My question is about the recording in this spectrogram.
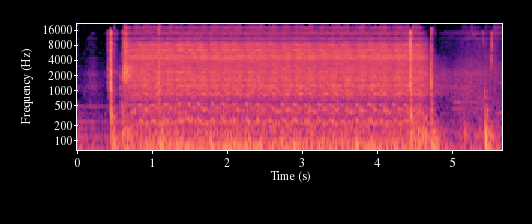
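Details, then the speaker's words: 2010 BMW 328xi Touring manual wagon stored for a year: starter cranks steadily about four seconds with an even chugging but never fires; owner suspects bad old fuel. Crank no start. "sounds like it wants to start but I don't know what should I do should I keep trying or let's go again see like it sounds like it wants to I think it's just the fuel is bad"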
